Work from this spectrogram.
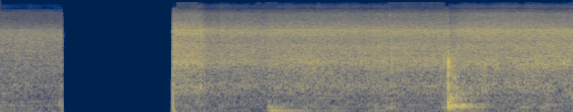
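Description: Carrot and capsicum stir-fry in a pan with a loud, steady hiss of sizzling broken by a brief silent gap, with a few faint scrapes and a single clink of stirring.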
